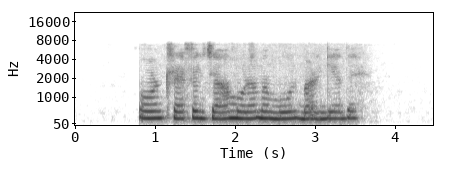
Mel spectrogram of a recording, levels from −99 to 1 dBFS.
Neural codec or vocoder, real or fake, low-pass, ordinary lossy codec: vocoder, 22.05 kHz, 80 mel bands, Vocos; fake; 7.2 kHz; Opus, 24 kbps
